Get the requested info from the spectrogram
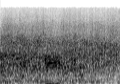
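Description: Studio audience laughing and applauding, a steady wash of clapping.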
